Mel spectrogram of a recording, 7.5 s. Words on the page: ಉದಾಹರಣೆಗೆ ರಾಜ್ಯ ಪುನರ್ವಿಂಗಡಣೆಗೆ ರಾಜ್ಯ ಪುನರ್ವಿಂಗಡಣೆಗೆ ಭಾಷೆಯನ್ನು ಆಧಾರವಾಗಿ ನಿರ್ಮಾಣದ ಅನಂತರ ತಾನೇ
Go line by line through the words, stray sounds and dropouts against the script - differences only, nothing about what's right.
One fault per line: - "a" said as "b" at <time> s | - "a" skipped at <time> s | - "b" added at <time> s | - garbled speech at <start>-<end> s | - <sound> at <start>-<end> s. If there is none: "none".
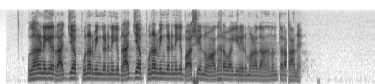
none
